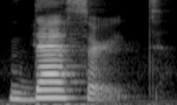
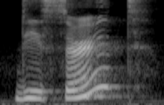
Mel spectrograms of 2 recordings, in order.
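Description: First: "Desert" as DEZ-ert, falling; closing half of a contrast, "Desert" stressed up front; single-S pronunciation. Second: "Dessert" as di-ZERT with a rising tune; first half of a contrast, "Dessert" rising on its stressed ending; double-S pronunciation. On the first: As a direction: hit the first syllable of "Desert", then drop. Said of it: "se pronuncia así". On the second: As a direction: stress the second syllable of "Dessert", lifting at the end. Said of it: "la pronunciación es así". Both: Shown as a demonstration.

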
